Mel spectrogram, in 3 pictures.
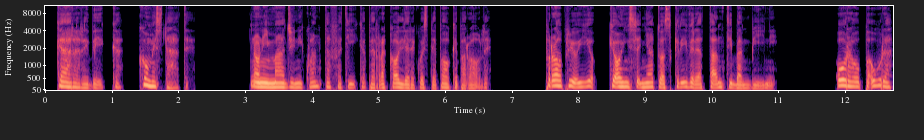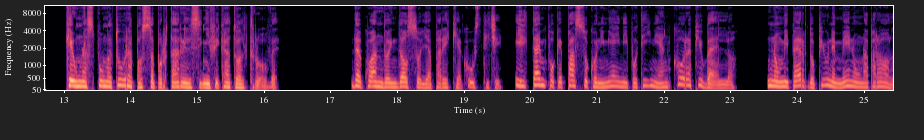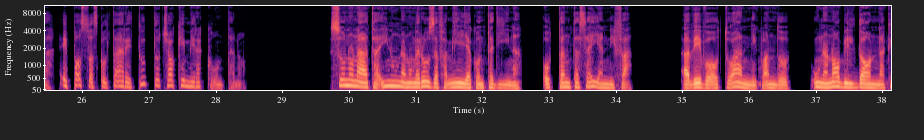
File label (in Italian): Mix voci anziane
